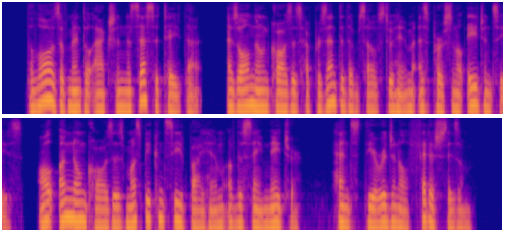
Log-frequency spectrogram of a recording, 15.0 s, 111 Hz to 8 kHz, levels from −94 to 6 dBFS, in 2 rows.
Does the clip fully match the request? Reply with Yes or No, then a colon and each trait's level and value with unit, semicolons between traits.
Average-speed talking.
Yes: average, 145 wpm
